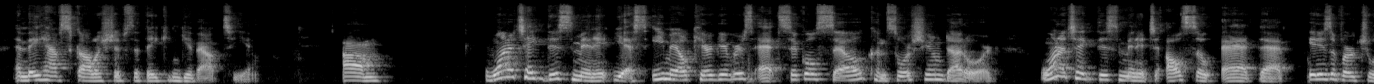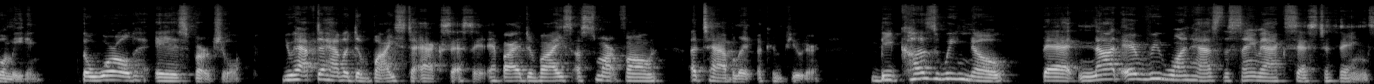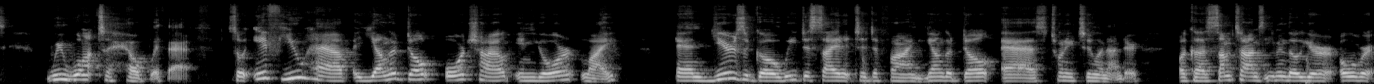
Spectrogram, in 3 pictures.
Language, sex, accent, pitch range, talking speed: English, female, American, 170-215 Hz, 155 wpm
